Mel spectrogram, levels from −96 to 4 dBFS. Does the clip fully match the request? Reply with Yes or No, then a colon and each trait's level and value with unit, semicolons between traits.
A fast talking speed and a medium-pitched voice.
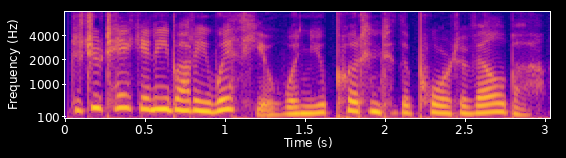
No: fast, 275 wpm; high, 235 Hz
